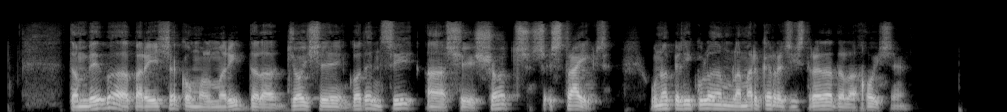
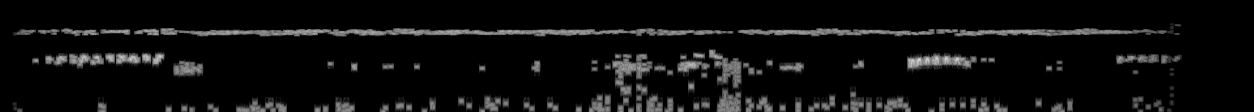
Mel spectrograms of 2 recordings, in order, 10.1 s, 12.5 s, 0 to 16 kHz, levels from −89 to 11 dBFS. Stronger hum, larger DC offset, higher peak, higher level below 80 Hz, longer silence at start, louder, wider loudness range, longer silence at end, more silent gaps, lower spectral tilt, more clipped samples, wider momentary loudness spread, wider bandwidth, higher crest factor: neither; neither; about the same, -2 dBFS vs -2 dBFS; about the same, -52 dBFS vs -50 dBFS; first, 0.7 s vs 0.2 s; about the same, -18 LUFS vs -20 LUFS; second, 3 LU vs 6 LU; first, 1 s vs 0.75 s; neither; first, -6 dB/octave vs 0 dB/octave; neither; second, 8 LU vs 14 LU; first, 8 kHz vs 7 kHz; second, 16 dB vs 22 dB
